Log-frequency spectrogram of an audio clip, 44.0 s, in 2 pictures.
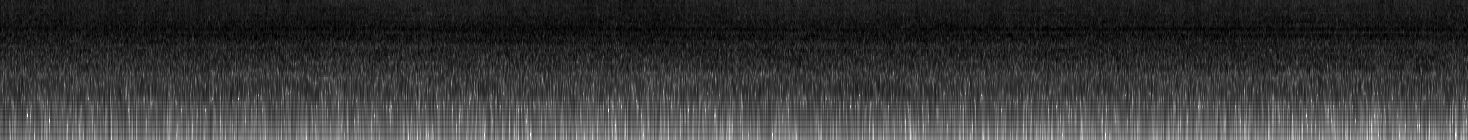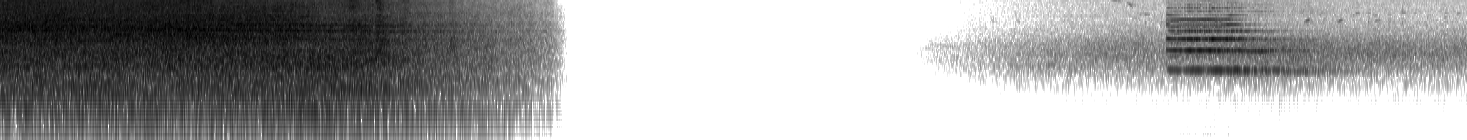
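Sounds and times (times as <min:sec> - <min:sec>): freight train wheels rumbling: 0:00.0 - 0:30.6.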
